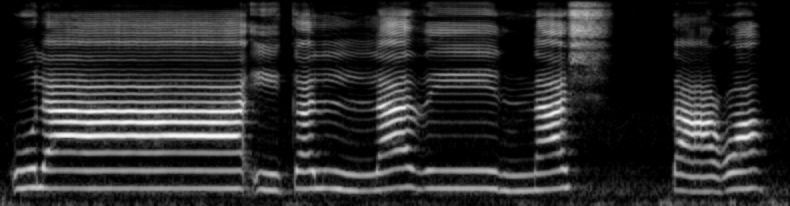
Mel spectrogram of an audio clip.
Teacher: را پہ زبر ہے ہمارے پاس، تو را کو ہم موٹا کر کے پڑھیں گے، اور واو کے پیش کو آگے ضاد کے ساتھ ملائیں گے، کیونکہ ضاد ہمارے پاس جو ہے مشدد ہے، تو واو کے پیش کو ہم ضاد کے ساتھ ملا دیں گے۔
